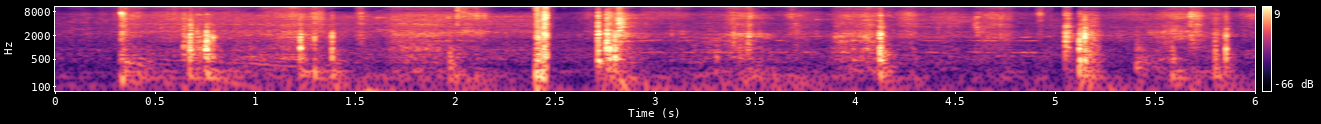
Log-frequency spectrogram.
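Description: Cut marble strips being stacked by hand: a series of sharp stone-on-stone knocks and clacks, the loudest two close together about two and a half seconds in.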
